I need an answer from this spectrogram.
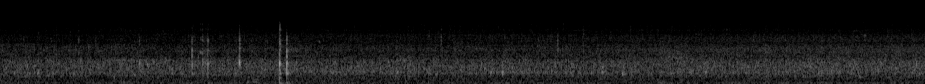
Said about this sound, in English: River Lockey.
